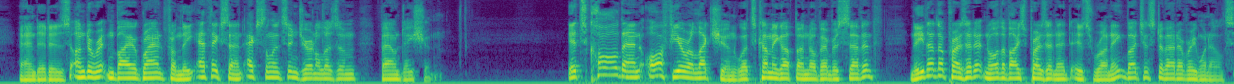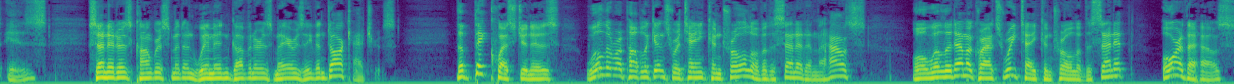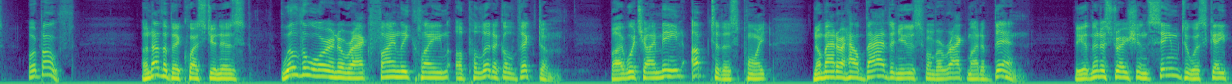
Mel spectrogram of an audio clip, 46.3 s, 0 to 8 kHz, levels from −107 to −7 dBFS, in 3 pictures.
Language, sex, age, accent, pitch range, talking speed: English, male, 60-79, American, 120-165 Hz, 155 wpm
